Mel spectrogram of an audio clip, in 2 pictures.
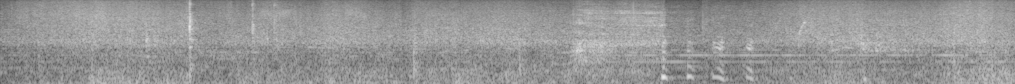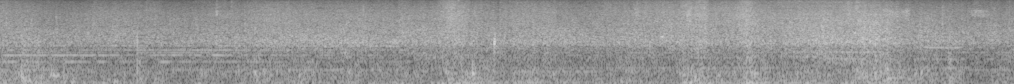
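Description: Masses of rubber balloons being shoved and tumbling against one another, giving a dense, continuous rubbery rumbling rustle. There are a few short squeaks of rubbing balloons about three seconds in.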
